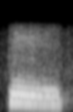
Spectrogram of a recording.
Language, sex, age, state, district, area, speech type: Tamil, male, 18-30, Tamil Nadu, Kallakurichi, rural, conversation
